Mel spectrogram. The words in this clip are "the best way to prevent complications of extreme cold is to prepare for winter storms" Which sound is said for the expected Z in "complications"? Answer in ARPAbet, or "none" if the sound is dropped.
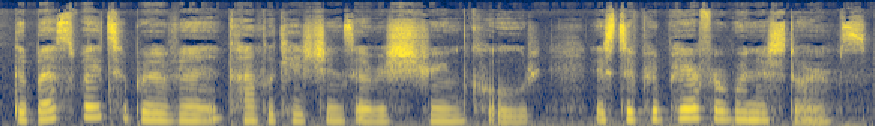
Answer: Z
